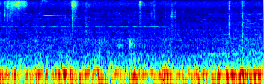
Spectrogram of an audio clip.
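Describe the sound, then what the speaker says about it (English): A customer's car rolls past outside during a leaf cleanup, giving a steady low rumble of engine and tires that holds at an even level throughout, with no voices. "Customer just drove by."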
